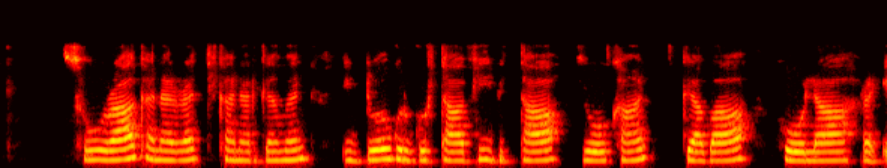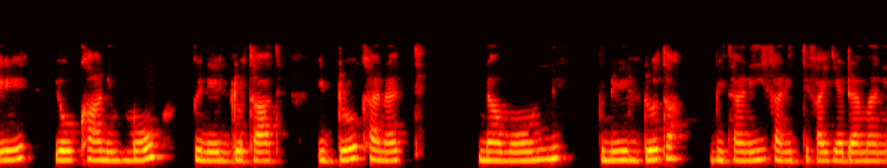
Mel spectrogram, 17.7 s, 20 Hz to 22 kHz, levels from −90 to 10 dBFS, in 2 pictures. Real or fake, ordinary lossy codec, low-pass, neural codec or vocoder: real; Opus, 24 kbps; 7.2 kHz; none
